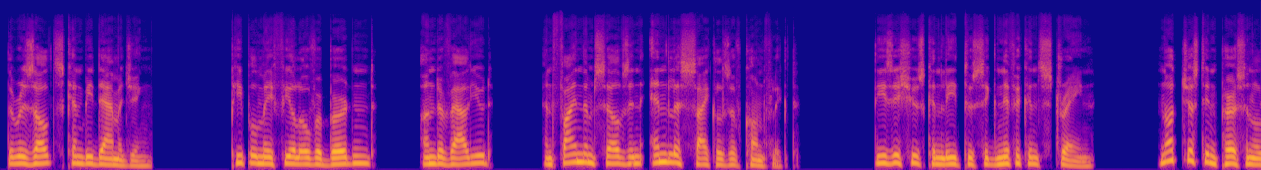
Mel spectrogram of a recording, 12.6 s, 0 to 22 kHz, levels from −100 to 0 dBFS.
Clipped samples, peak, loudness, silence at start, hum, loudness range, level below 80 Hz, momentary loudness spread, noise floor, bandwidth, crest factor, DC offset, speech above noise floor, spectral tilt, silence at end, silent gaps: under 0.1%; -8 dBFS; -25 LUFS; 0.05 s; none; 2 LU; -66 dBFS; 10 LU; under -90 dBFS; 10.5 kHz; 16 dB; under 0.1%; over 67 dB; -7.5 dB/octave; 0 s; none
